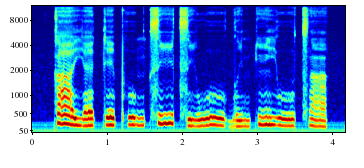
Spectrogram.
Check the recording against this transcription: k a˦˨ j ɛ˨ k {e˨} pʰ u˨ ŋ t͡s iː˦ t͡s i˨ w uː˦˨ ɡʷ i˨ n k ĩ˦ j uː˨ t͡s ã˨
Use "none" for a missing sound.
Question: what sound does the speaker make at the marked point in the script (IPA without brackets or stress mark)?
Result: e˨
